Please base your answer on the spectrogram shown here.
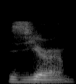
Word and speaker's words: Xero: A little bit about Xero. If this is the first time that you are introduced to this software, it's spelled with an X and not a Z.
